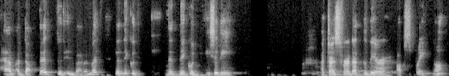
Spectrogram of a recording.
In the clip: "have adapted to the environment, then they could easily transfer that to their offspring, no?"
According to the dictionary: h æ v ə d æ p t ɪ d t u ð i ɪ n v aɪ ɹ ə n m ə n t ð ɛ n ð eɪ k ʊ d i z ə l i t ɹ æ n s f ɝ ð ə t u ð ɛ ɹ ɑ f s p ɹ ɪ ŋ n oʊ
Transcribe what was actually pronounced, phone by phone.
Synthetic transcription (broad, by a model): h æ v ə d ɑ p t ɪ d t u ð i ɪ n v aɪ ɹ ə n m ə n t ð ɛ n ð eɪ k ʊ d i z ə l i t ɹ æ n s f ɝ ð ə t u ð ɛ ɹ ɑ p s p ɹ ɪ ŋ n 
